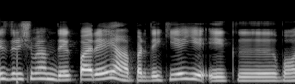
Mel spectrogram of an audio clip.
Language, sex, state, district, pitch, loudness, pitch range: Hindi, female, Chhattisgarh, Sukma, 210 Hz, -15 LUFS, 175-250 Hz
